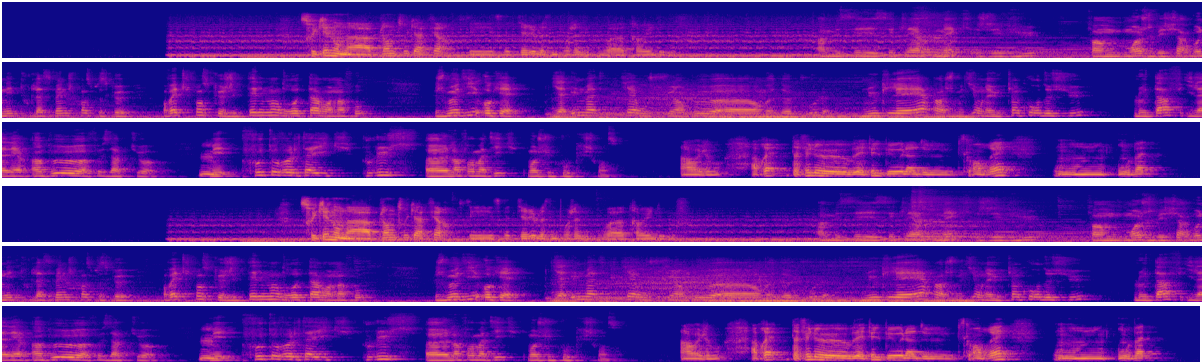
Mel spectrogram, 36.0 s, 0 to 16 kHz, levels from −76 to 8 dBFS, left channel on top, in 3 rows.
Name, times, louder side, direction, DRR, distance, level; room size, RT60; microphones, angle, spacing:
sound 1, 1.6-9.6, left 2 dB, 65° left, 0.7 m, -31 dB
sound 2, 2.4-21.7, equal, 55° right, 3.2 m, -34 dB
voice 1, 2.8-6.9 26.0-26.2 30.8-35.4, right 1 dB, 20° right, 8 dB, 1.6 m, -21 dB
voice 2, 8.1-10.4 10.8-13.3 13.6-15.6 16.3-17.2 17.5-20.3 20.6-22.8 23.3-25.5 26.1-30.1, left 1 dB, 15° left, 8 dB, 1.2 m, -26 dB
12.0 x 10.5 x 7.9 m, 0.42 s
head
